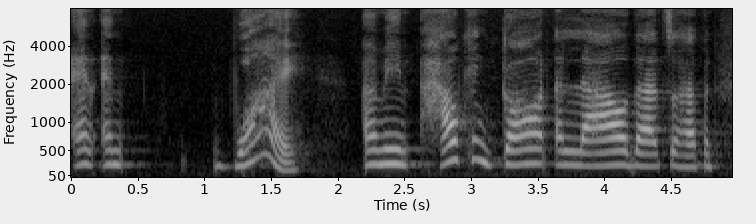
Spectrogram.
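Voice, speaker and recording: A woman's voice: a little high, slow. Woman hosting a thoughtful panel discussion. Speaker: talk show host.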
